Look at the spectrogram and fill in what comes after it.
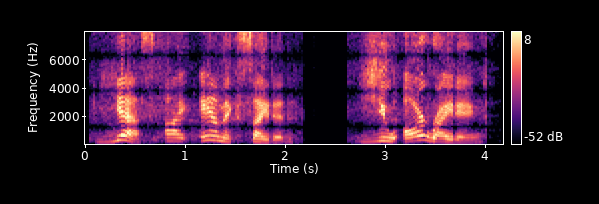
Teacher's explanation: the stress on the verb be when said am and are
